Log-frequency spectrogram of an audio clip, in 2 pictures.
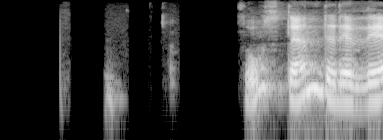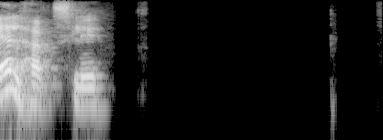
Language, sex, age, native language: Icelandic, female, 60-69, Swedish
